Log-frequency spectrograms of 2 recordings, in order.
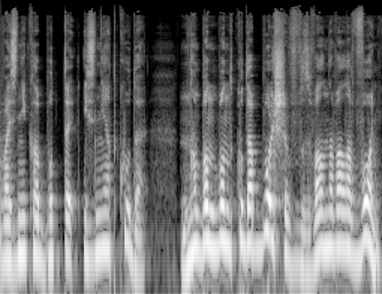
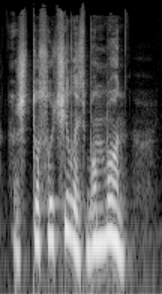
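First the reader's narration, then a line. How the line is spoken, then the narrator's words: Quiet female voice. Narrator (Russian): тихо произнесла она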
